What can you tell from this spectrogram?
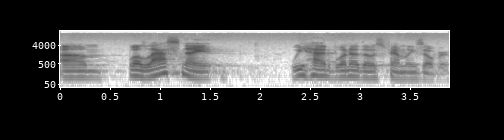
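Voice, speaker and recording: With a Midwestern American accent, a man of medium pitch talks amid audible room echo. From US Midwest, Iowa. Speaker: missionary. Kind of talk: sermon. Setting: church.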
